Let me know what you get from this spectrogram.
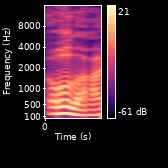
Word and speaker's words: hola: I'm thinking of Spanish, too, which the word starts with an H, although it's hola. You don't pronounce the H.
